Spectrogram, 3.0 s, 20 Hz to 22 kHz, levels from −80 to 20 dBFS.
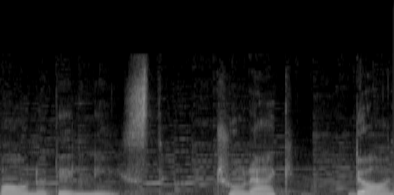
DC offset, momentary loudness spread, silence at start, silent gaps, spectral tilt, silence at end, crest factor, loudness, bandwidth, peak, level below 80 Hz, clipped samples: under 0.1%; 16 LU; 0 s; none; -5 dB/octave; 0 s; 18 dB; -26 LUFS; 16 kHz; -8 dBFS; -58 dBFS; under 0.1%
